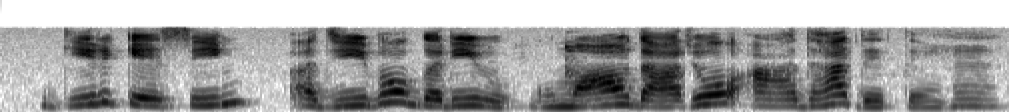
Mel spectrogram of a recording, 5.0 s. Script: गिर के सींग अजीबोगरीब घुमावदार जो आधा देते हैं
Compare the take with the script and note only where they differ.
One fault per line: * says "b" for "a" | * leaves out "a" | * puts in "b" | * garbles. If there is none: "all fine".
all fine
